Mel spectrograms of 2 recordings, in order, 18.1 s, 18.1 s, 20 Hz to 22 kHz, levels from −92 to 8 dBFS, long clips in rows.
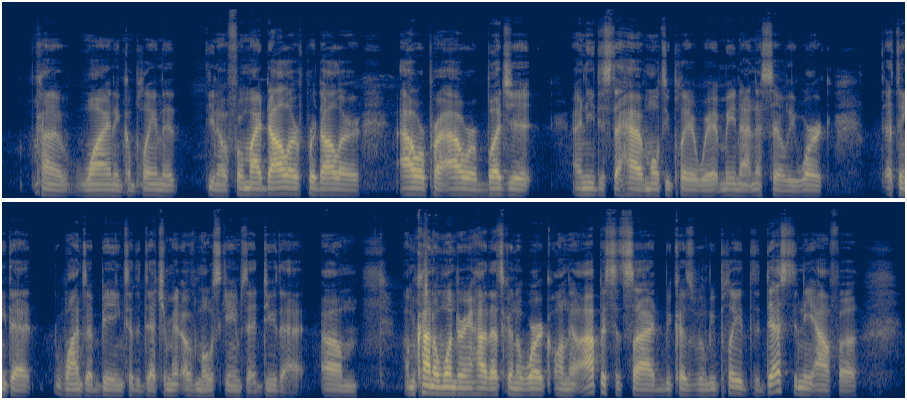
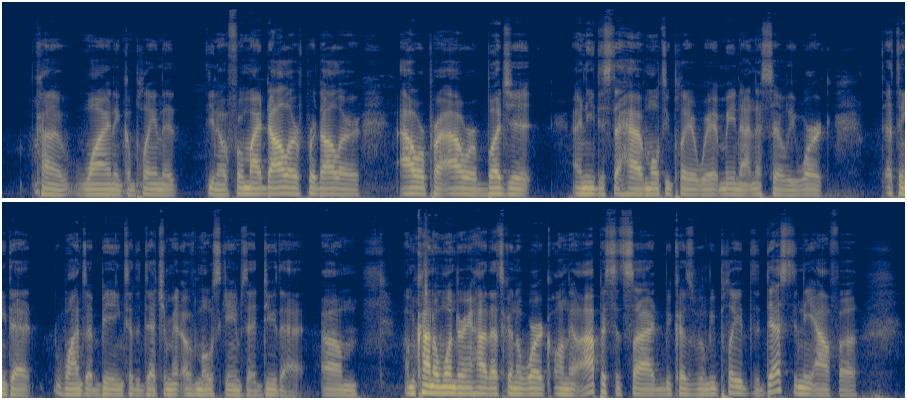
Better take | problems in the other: second | thin; somewhat; fading below 350 Hz

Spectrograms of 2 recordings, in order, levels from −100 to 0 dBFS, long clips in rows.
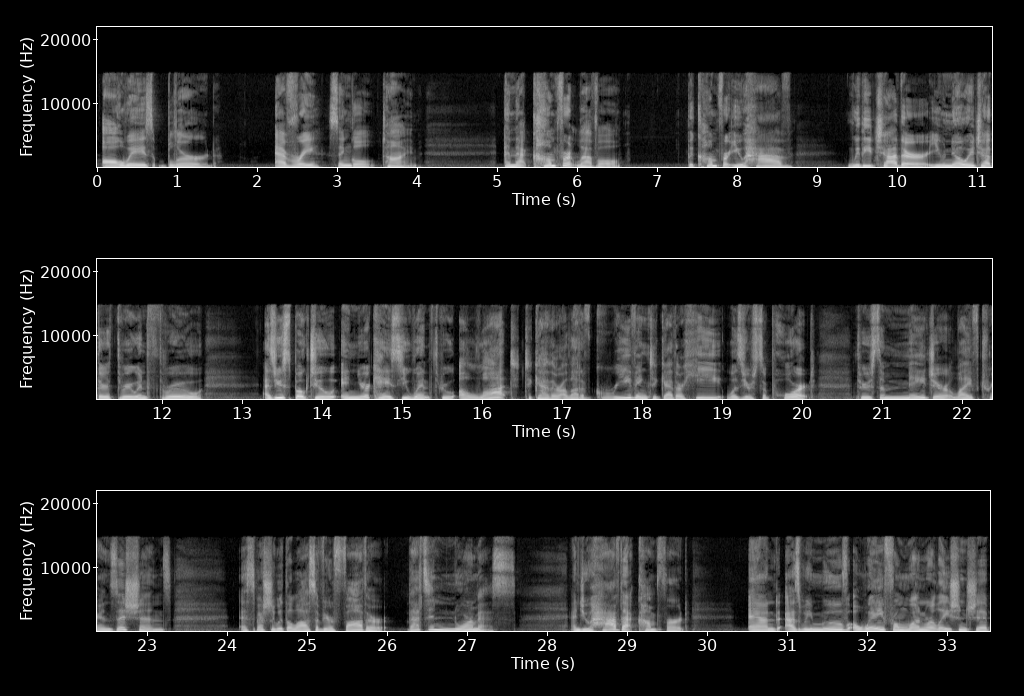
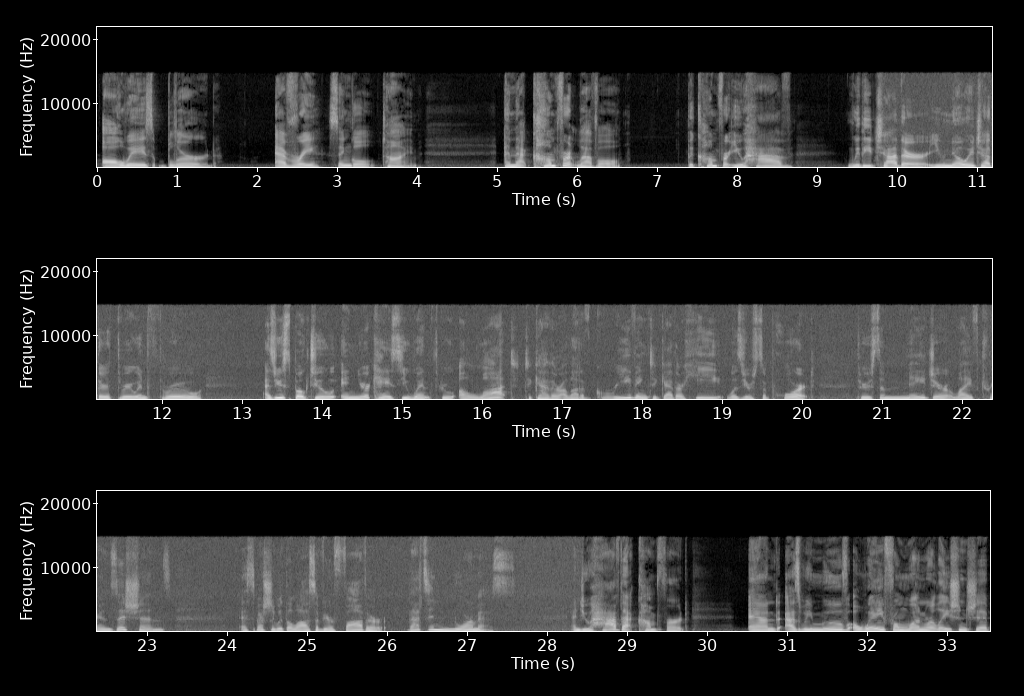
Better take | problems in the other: first | hiss; noticeable; from 10 to 28 s; 20 dB below the speech

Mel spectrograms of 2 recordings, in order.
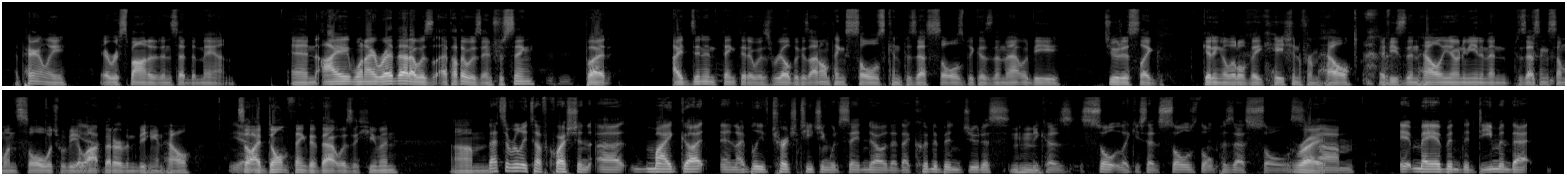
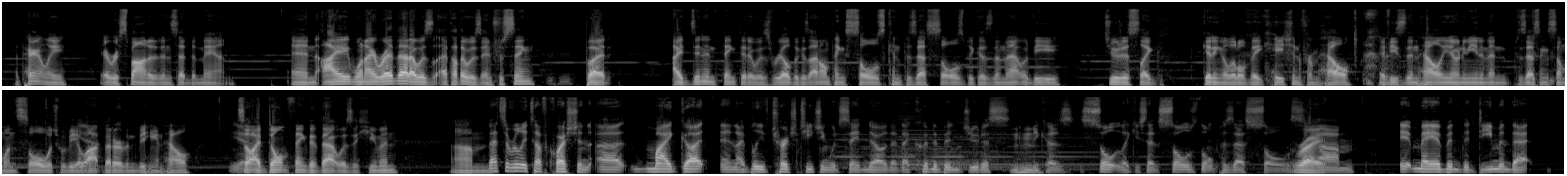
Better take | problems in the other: first | background music; faint; throughout; 25 dB below the speech

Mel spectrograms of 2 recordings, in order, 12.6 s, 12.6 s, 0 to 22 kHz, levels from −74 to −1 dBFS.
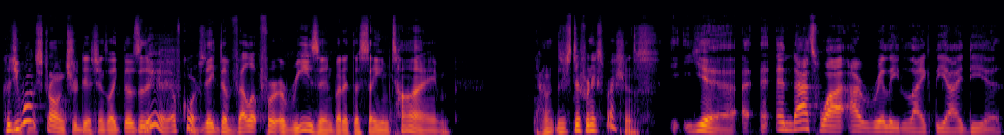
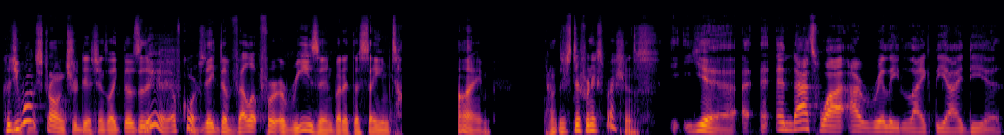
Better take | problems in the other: first | audio freezing; at 5 s for 0.5 s

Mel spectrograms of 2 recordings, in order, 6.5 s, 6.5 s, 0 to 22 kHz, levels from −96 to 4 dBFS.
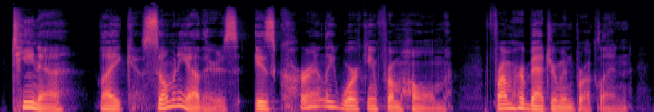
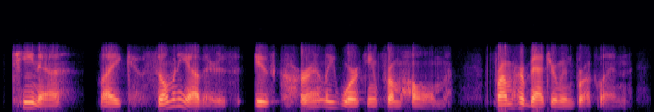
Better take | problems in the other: first | phone-call audio

